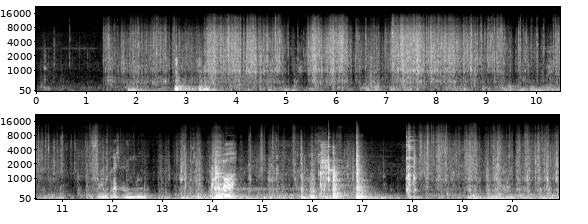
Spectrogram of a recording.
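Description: Hands and loose metal parts rustling and scraping in a van's engine bay as parts around the cylinder head are worked loose, in irregular bursts. Low speech follows in the second half.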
